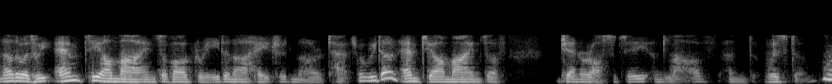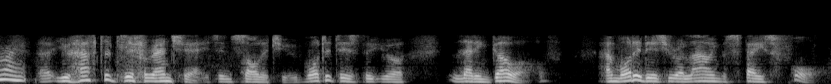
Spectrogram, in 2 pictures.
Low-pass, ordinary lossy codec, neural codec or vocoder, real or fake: 7.2 kHz; AAC, 16 kbps; none; real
